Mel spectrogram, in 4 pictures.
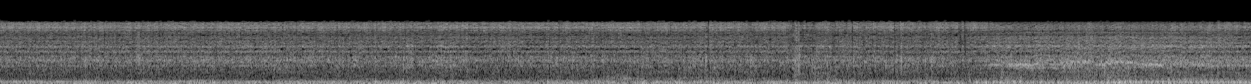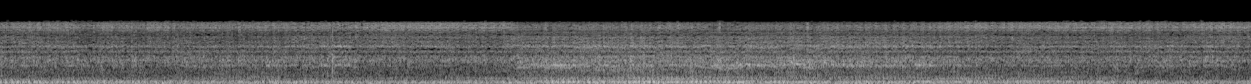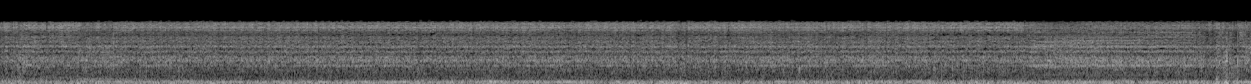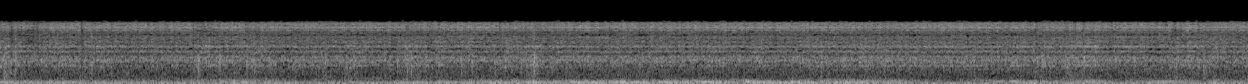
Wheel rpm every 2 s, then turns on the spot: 110, 110, 110, 120, 110, 110, 120, 120, 110, 110, 110, 110, 120, 110, 110, 110, 110, 110, 110, 110, 110, 110, 120, 120, 120.
none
